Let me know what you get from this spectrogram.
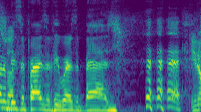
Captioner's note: laughs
